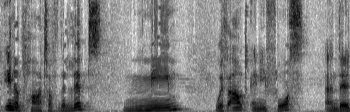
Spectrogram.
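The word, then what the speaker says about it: ميم: The difference with ba and meem, meem, I like to call it its smaller sister. So meem, just like the M in English, it's when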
